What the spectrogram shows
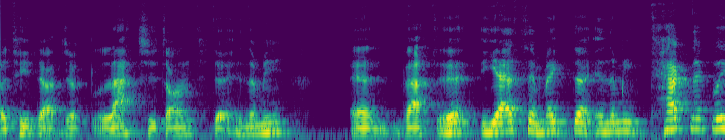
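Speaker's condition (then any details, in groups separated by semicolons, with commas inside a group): Cerebral palsy; affects speech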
